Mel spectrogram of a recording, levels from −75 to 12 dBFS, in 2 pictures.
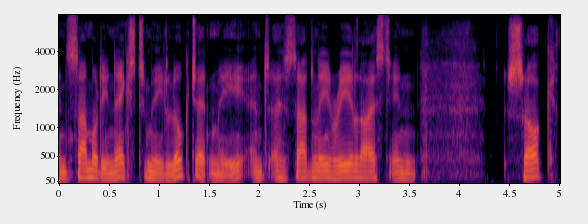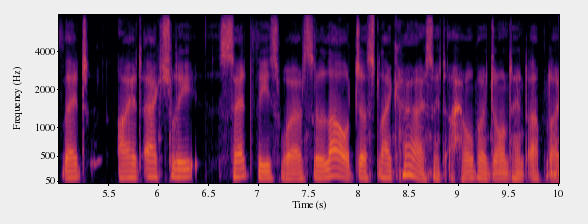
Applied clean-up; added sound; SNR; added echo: none; none; none; none.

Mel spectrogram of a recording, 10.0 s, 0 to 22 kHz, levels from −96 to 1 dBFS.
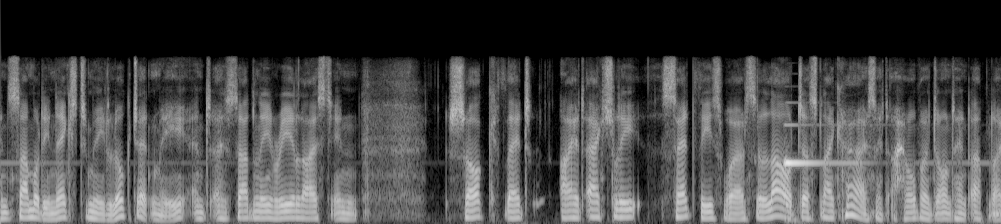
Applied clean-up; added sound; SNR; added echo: none; Piano; 9 dB; none.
